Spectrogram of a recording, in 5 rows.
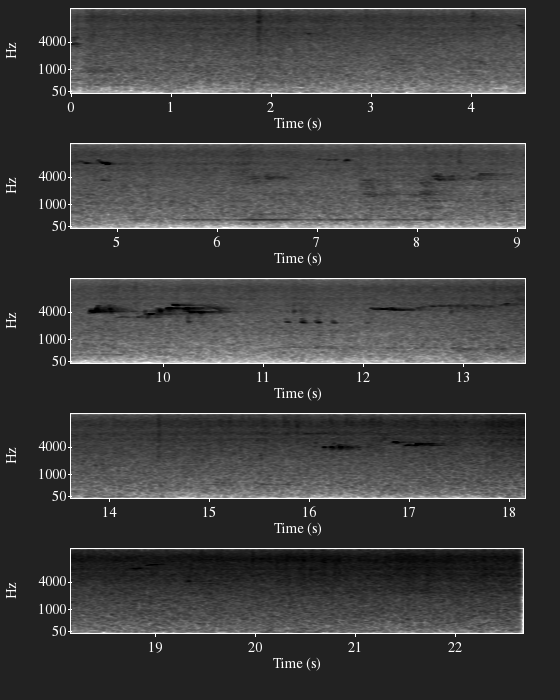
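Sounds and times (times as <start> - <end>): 
leaves rustling: 0.0 - 22.6
birdsong chirps: 4.0 - 13.7.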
